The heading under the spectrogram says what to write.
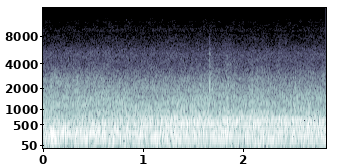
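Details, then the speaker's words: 2022 Palomino Columbus 379MBC, zone 1 set to electric heat at 90: rooftop unit kicks on with a steady low rumble and even airy hum, no rattles or surges; normal heater running. "Everything else takes a second to kick on. Electronics working through, there it goes. You hear that rumbling."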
